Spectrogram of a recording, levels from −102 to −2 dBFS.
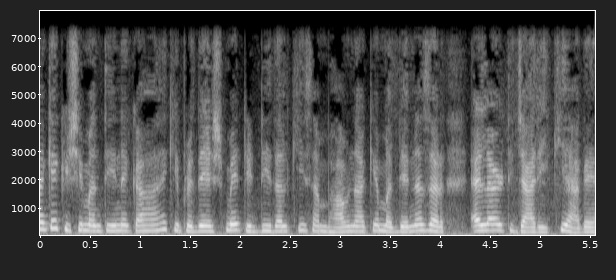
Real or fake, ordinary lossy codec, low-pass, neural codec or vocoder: fake; none; 7.2 kHz; codec, 16 kHz in and 24 kHz out, 1 kbps, XY-Tokenizer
